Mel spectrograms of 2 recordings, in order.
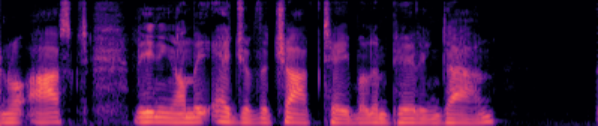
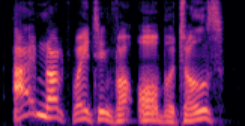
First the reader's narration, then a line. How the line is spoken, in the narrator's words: said Dev sharply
